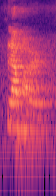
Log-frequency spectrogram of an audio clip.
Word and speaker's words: plumber: So here the perfect pronunciation of plumber is plumber, right? See here I have written in the bracket. B is actually a silent letter. It is called plumber, right?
